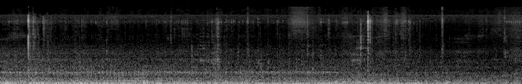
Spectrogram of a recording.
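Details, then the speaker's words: Electric-converted VW Golf just back from a short drive of about a mile on a full battery pack; steady low hum for about five seconds, then stops: the brake vacuum pump running. "The noise you can hear is the vacuum pump."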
